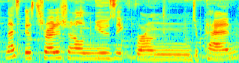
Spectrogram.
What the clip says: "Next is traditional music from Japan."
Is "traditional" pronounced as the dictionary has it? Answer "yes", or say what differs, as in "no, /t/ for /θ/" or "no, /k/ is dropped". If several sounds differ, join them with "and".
yes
